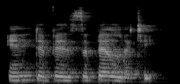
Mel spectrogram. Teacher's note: there's a little bit of stress on in there's the most stress on bit and there's a third level of stress on vit but the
